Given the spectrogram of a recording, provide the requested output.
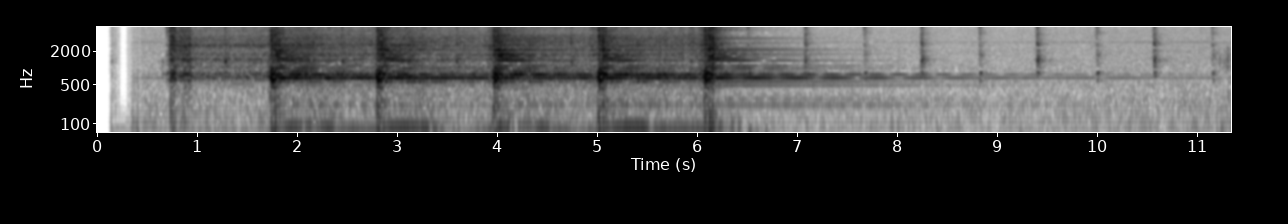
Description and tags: My grandfather's old clock, probably >100 years.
